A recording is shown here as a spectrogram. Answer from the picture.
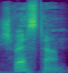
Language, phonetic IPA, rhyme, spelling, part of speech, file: German, [ˈʃvɛstɐn], -ɛstɐn, Schwestern, noun, De-Schwestern.ogg
- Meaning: plural of Schwester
